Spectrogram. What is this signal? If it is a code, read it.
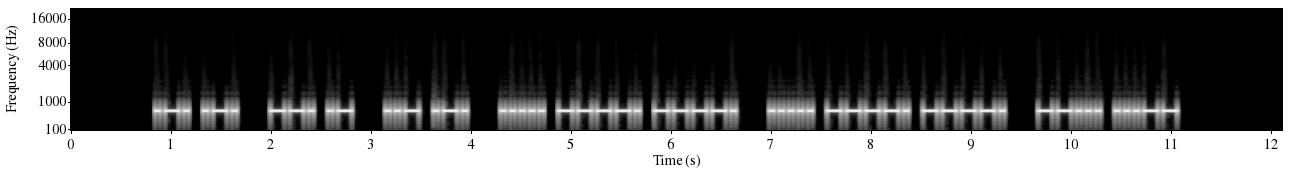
Morse code, heard as a keyed tone, about 25 wpm, 650 Hz. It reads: RR GA UR 599 599 73
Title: SOTA QSO Practice 25wpm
